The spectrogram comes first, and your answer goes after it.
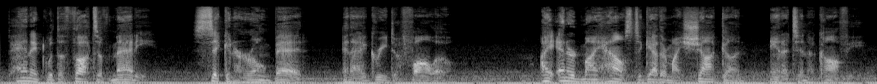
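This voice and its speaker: A man reading a first-person horror story as an amateur narrator, in a dramatic, deliberate way. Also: on the low side, noisy background.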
